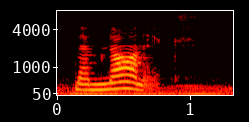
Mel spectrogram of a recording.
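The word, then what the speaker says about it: mnemonic: Same Greek root as the word memnonic. I think I pronounced that right. The M is silent.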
